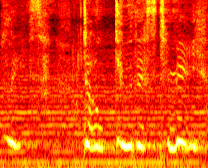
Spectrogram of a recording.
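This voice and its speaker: Brief: pleading young healer, very high voice, slow words. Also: female voice, fairly even intonation. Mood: desperate. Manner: pleading, frantic. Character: young female medic desperate to save a life. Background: tense music score.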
